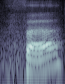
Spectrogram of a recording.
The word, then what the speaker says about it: Pho: which actually fa PA it should be called fur correct it pronounced fur like how is Jamie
